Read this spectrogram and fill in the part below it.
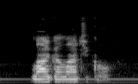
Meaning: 1. Of or pertaining to logology; related to the study of words 2. Of or pertaining to conceptual patterns or mental categories of words and their referents 3. Of or pertaining to the doctrine of logos
- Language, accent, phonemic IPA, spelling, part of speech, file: English, US, /ˌlɑɡ.oʊˈlɑd͡ʒ.ɪ.kəl/, logological, adjective, En-us-logological.ogg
